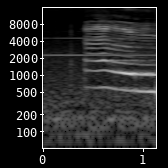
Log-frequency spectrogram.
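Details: Lost cat crying in the stairwell of a high-rise apartment building: a single drawn-out, mournful meow that starts abruptly and slowly falls in pitch, rich in harmonics, over a low background hum and a steady faint tone.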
